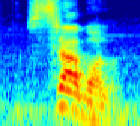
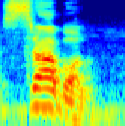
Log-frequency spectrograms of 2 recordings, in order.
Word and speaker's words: শ্রাবণ: অথবা থ যুক্ত থাকে তাহলে কিন্তু সেখানে এস এর উচ্চারণটা আসবে যেমন স্নেহ স্নেহ দন্তস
